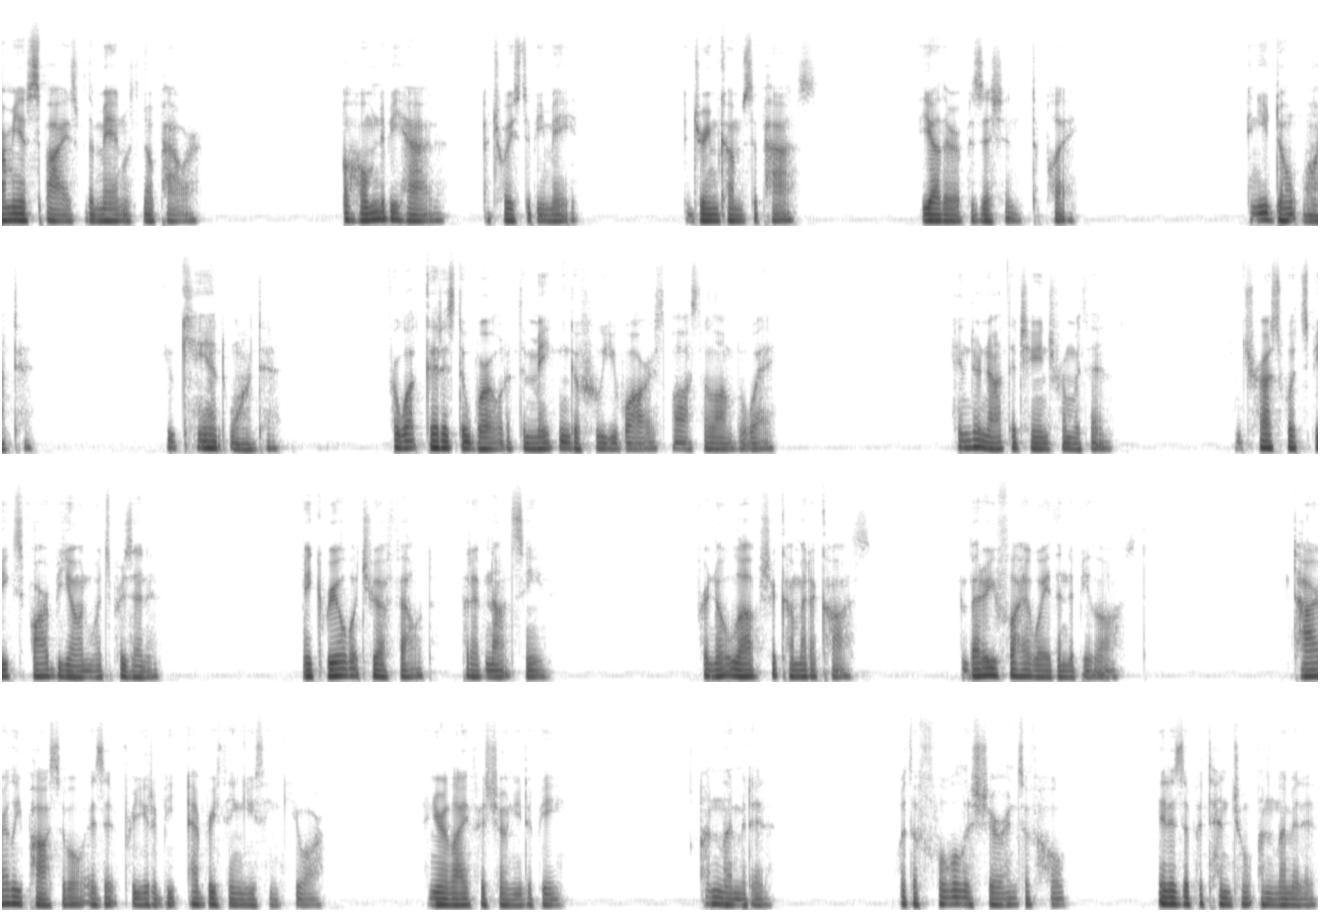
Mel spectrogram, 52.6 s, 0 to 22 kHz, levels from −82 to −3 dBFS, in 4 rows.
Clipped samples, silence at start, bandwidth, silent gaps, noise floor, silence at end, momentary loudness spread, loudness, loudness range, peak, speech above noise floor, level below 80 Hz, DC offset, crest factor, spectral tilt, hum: under 0.1%; 0 s; 11.5 kHz; none; -78 dBFS; 0 s; 14 LU; -33 LUFS; 5 LU; -12 dBFS; 47 dB; -62 dBFS; under 0.1%; 20 dB; -7 dB/octave; 60 Hz at -55 dBFS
